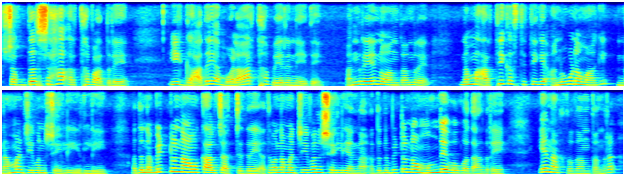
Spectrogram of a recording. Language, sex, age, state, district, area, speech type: Kannada, female, 45-60, Karnataka, Gulbarga, urban, spontaneous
